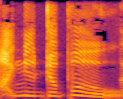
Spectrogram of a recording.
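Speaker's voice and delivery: cute, very high, slow kitty voice. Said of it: "tell me he needs to poo in a kitty voice".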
